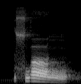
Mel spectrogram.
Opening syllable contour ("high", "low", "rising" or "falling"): falling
